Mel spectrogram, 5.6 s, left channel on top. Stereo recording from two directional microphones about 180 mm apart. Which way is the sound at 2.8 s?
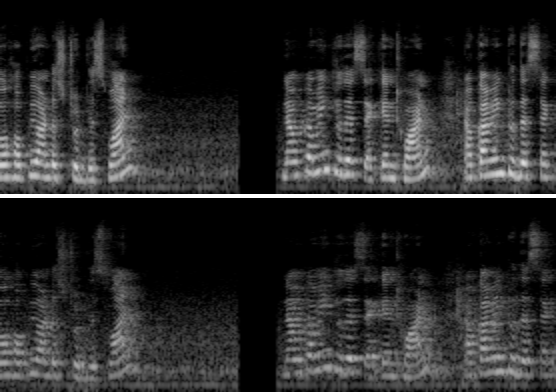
65° left (ahead or behind).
